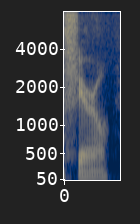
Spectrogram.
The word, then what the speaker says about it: feral: He's feral, as he would pronounce it. I pronounce it feral.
